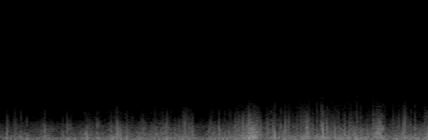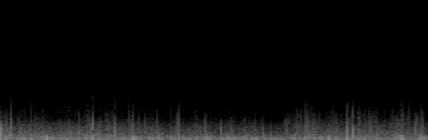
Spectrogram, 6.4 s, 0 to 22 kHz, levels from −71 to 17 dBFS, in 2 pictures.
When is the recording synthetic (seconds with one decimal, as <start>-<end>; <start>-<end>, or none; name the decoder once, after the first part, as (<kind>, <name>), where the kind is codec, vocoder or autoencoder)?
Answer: none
